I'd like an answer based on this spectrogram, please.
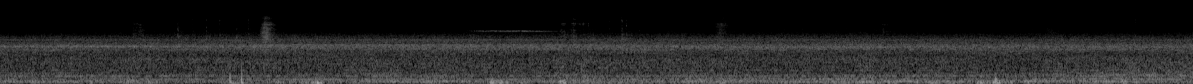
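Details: Steady broadband rumble and hiss fills the room, with faint short high squeaks and clicks and no clear animal voice.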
